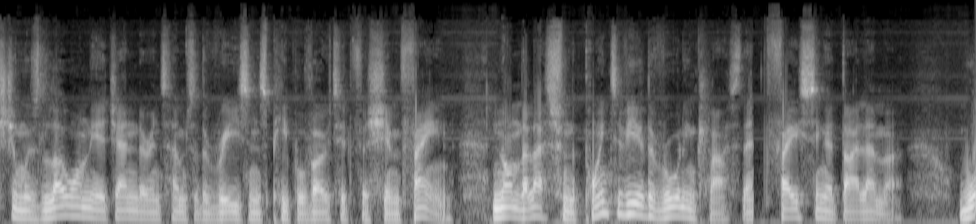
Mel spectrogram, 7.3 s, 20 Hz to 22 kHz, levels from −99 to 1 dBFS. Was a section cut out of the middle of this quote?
yes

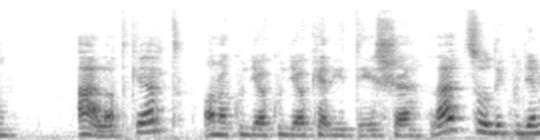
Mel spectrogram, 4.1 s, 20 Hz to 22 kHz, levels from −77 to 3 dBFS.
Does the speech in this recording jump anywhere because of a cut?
yes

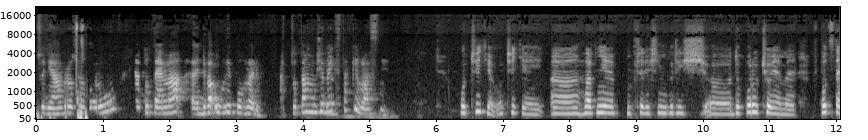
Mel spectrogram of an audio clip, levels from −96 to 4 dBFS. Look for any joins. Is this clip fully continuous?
yes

